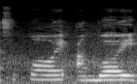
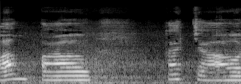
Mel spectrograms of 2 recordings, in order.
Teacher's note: pengucapan vokal yang kedua itu lebih jelas dibandingkan dengan pengucapan vokal yang pertama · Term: diftong naik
